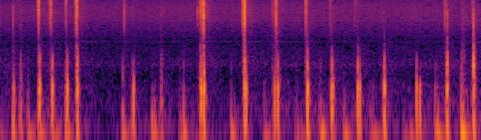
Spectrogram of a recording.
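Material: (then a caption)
Silicone. Fingertips tap a sticky silicone binaural microphone ear coated with petroleum jelly in quick, uneven bursts. Each tap is a short, dull, low thump with a faint bright tacky click, close and muffled, and it stops at once with no ring.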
